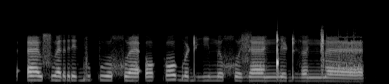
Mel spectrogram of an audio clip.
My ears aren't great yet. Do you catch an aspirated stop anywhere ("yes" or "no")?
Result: no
